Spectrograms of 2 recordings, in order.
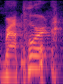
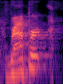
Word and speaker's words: rapport: establish how do you how do you say that word rapport rapport rapper rapport that's right establish rapport who's rapper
